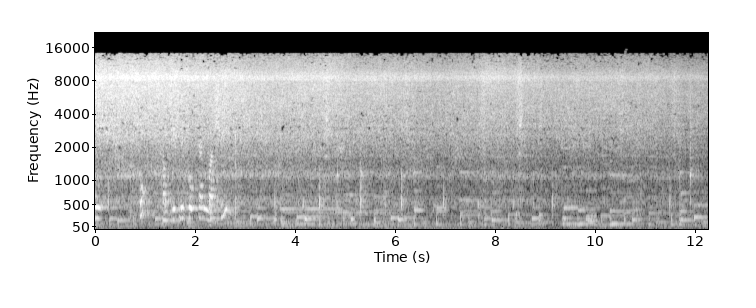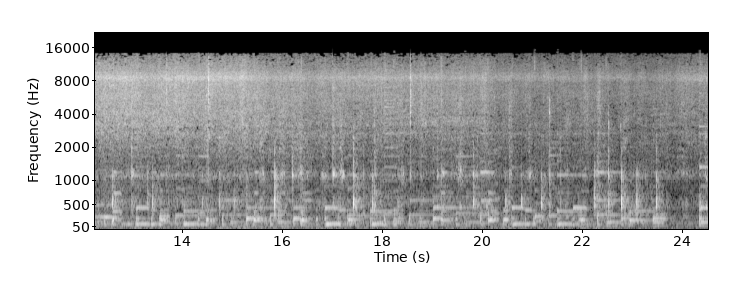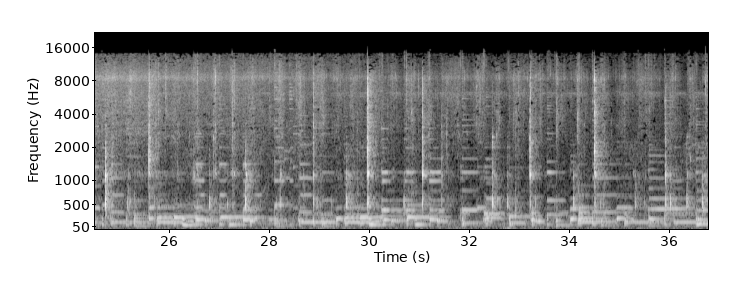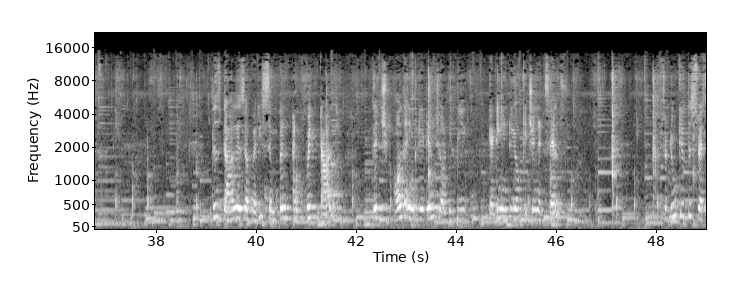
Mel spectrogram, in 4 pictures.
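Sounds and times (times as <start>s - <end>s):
soft background music: 0.0s - 49.0s
tomatoes sizzling in hot oil: 0.0s - 49.0s.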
